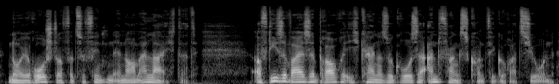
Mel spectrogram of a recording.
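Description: A man's voice: sits low, husky, dry recording, studio quality, heavily acted. A man reading the lines of a proud, driven male inventor who explains his plan earnestly.

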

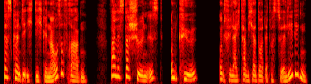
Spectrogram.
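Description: A woman's voice: fairly low pitch, big pitch swings, fairly quick, no room sound, clean studio sound. A woman voicing a feisty, stubborn old aunt who answers in snappy, indignant retorts.

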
